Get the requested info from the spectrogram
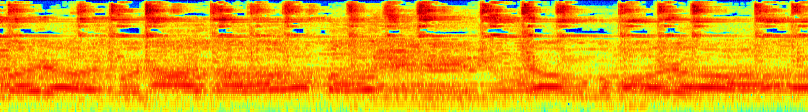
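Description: Devotional chant sung in a drawn-out, wavering melody, with small hand cymbals (kartals) striking in a steady rhythm.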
